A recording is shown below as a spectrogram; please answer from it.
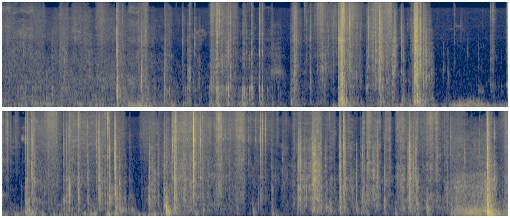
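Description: Handling noises inside a car: a string of irregular knocks, clicks and thunks as cables and seat trim are moved about, the loudest knocks about seven, eight and thirteen seconds in.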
